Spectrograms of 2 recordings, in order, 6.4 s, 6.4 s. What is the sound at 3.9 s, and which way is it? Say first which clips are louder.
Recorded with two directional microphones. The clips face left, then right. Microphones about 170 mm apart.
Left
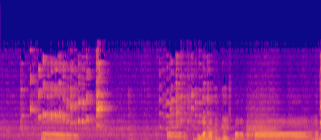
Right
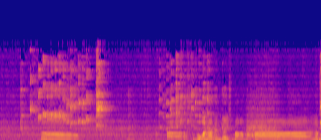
Speech: left 1 dB; centre (ahead or behind).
